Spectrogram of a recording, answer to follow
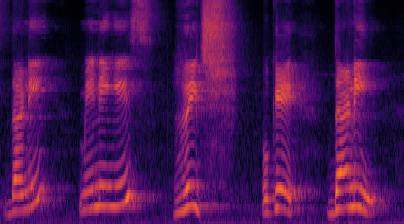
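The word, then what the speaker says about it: धनी: then 25th one is dhani dhani the pronunciation is dani meaning is rich okay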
